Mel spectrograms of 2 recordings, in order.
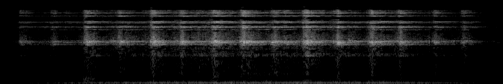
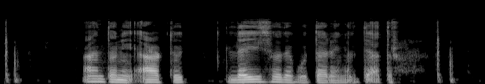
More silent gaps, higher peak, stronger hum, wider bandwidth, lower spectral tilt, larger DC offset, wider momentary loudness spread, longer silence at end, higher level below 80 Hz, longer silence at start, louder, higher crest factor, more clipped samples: second, none vs 0.67-0.74 s; second, -8 dBFS vs -4 dBFS; neither; first, 15.5 kHz vs 9 kHz; second, 4.5 dB/octave vs -6 dB/octave; neither; about the same, 20 LU vs 20 LU; about the same, 0.25 s vs 0.3 s; second, -62 dBFS vs -48 dBFS; first, 0.2 s vs 0.05 s; second, -27 LUFS vs -23 LUFS; about the same, 22 dB vs 20 dB; neither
